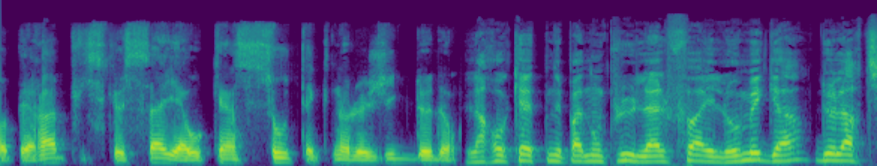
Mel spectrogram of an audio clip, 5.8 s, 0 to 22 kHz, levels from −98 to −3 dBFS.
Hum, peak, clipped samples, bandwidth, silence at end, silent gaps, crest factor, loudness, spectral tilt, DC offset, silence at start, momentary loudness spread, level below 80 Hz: none; -4 dBFS; under 0.1%; 14 kHz; 0 s; none; 16 dB; -21 LUFS; -5.5 dB/octave; under 0.1%; 0 s; 6 LU; -58 dBFS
